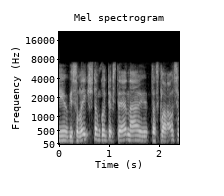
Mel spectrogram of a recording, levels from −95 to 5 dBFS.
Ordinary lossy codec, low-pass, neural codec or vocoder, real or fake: MP3, 64 kbps; 7.2 kHz; none; real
